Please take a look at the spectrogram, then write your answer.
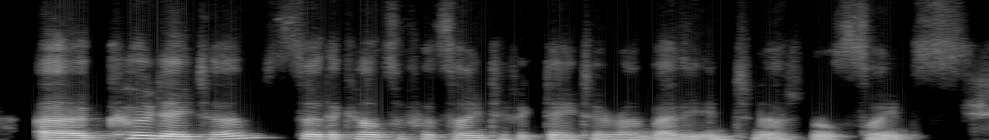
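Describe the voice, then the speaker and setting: Fairly low in pitch, this woman's dark, mellow voice moves at a moderate pace with ordinary pitch variation. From South Africa. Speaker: workshop trainer, data expert. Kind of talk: online training workshop Q&A. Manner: hesitant, many fillers.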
